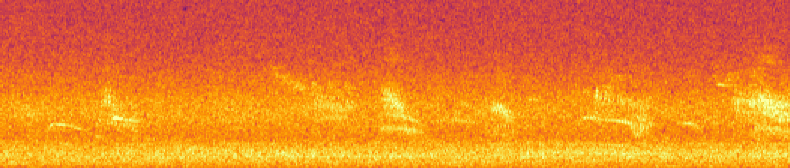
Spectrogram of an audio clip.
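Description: Faint birdsong: short chirps and little whistled slurs from small birds, a few each second, over a quiet background.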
